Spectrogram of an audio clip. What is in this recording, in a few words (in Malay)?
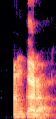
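"angkara", Malay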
